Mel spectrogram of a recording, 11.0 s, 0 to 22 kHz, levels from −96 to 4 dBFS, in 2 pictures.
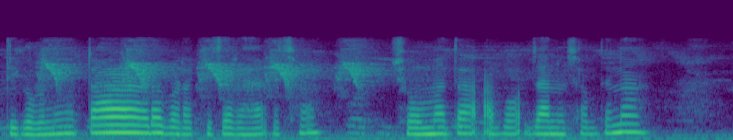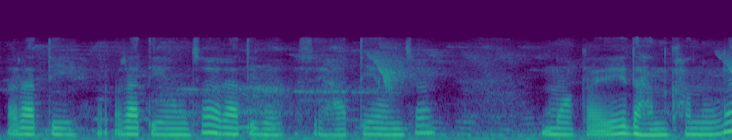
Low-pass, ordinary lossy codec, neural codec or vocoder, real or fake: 7.2 kHz; none; none; real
